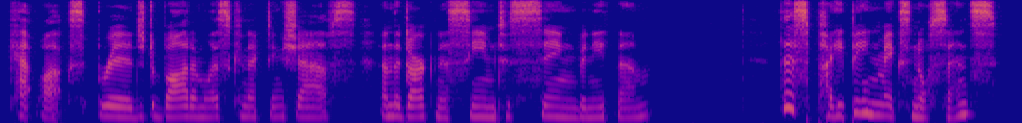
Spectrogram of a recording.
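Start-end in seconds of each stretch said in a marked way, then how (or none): 7.8-9.9 loud, grumbling, complaining tone. Norsen runs a hand along a bulkhead of knotted pipes: grumbled. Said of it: "Norsen grumbled, running a hand along a bulkhead where five pipes twisted into a knot before disappearing into the floor".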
